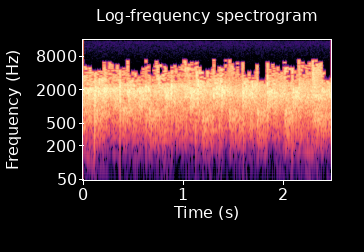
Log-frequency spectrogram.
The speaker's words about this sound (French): un témoignage aussi beau que celui de notre frère Stéphane Royer, que nous applaudissons de tout notre cœur au nom du Seigneur Jésus-Christ.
